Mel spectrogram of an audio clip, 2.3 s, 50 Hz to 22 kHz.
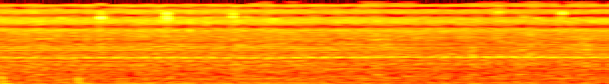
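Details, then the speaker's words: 1993 Ford Ranger 2.3 L idling, mechanic's stethoscope on the belt pulleys: steady high whine loudest at the lower pulley on the belt tensioner; worn tensioner pulley bearing, belt to be removed and pulley replaced. "proviene esta polea que está aquí abajo sobre el tensor de la banda podemos Escuchar más fuerte el sonido"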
